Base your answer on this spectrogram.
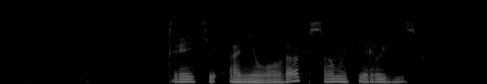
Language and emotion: Russian, neutral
